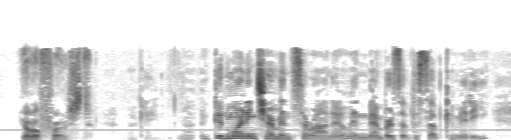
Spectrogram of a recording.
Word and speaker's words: Serrano: pronouncing names correct here i hate it when people call me Soriano good morning chairman Serrano hold on a sec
